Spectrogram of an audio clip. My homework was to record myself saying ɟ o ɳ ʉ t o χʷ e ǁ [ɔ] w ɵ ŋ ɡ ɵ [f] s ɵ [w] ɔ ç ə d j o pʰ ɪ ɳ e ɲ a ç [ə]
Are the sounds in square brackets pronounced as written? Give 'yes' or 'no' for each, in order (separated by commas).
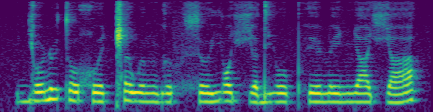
no, yes, no, no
